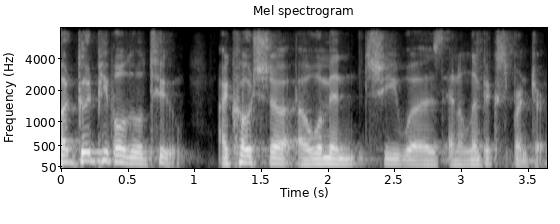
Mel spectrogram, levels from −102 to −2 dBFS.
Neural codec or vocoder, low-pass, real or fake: none; 7.2 kHz; real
